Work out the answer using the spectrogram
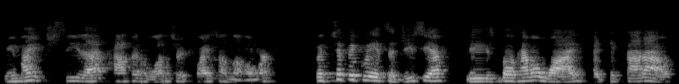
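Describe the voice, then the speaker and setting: Patient and plain, a man teaching math walks his class through the material step by step and keeps checking in with the students. His voice sits a little high, with a fairly bright tone and a fairly quick pace. The recording has a slightly dull, lo-fi quality.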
